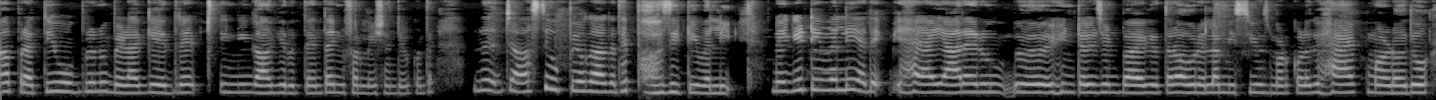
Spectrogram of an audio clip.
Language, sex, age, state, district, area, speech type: Kannada, female, 18-30, Karnataka, Tumkur, urban, spontaneous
